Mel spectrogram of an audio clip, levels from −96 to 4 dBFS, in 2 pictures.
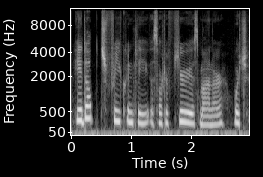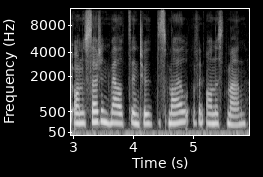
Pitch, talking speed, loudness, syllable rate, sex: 230 Hz, 200 wpm, -18 LUFS, 5.2 syllables/s, female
